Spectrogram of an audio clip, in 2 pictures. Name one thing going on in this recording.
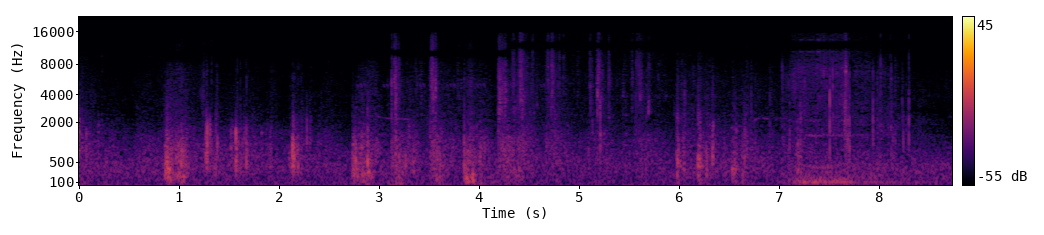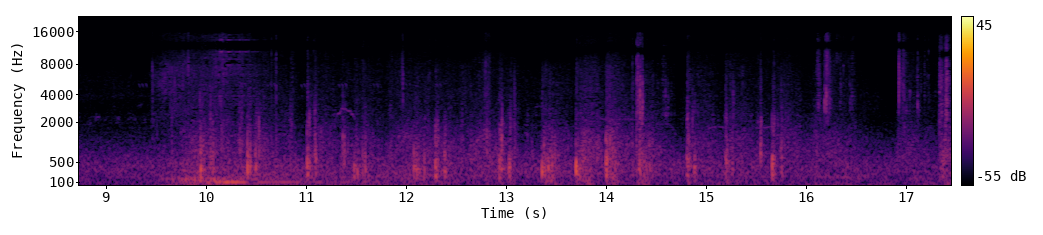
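Footsteps crunch on dirt and wooden planks.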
